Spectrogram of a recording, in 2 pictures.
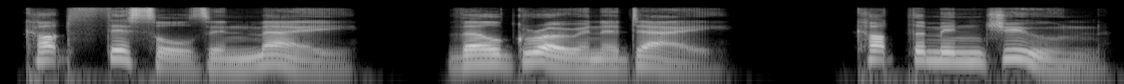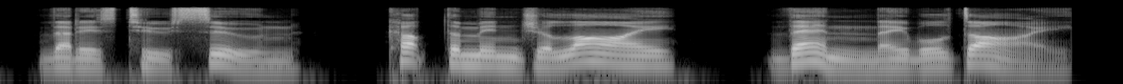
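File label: male British; Cut Thistles in May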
